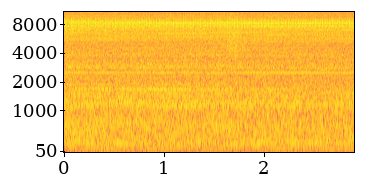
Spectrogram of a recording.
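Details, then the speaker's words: MBraun Labmaster 130 glovebox, small manual front antechamber being evacuated via its valve: steady even hum with rushing hiss, no knocks or rattles, gauge dropping to 0; vacuum pump running normally. "We can evacuate it. You can hear the pump kick in. You can see the gauge go down to 0."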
